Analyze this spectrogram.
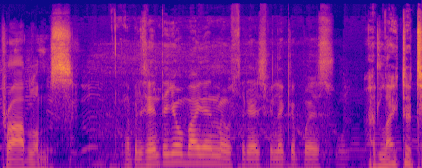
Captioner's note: speaking Spanish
